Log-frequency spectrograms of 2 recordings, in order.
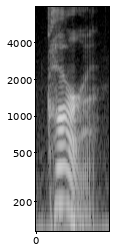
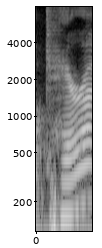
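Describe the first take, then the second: First: Cara as CAR-uh, high and slow; Philly-accented name. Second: Kara as CARE-uh, pitched up; intended name. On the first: Teacher agreeing but sounding different, Philly-accented name. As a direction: draw out Cara with an AH, higher. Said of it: "her accent said Cara". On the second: Newcomer finally getting the name, intended name. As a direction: ask Kara with an AIR vowel, higher. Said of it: "she was saying Kara". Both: Retold or imitated.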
